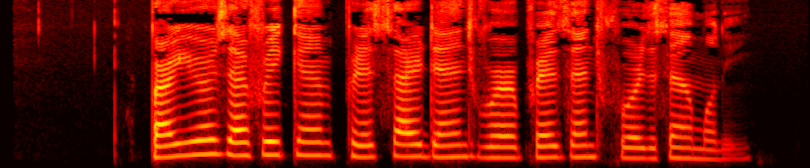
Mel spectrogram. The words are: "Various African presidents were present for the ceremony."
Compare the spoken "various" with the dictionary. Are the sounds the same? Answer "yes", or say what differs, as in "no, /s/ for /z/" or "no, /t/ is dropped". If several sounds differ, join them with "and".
no, /b/ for /v/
